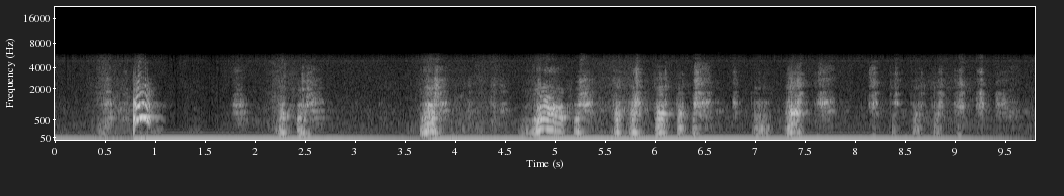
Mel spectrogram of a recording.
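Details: Wild dog on a flower bed, agitated by someone playing with it: bursts of short barks and yips, quick and irregular, crowding together in the second half, with a lower rumbling undertone.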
